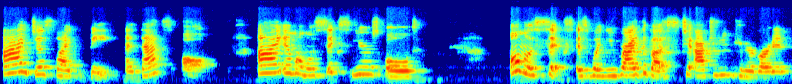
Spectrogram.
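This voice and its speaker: Woman playing an excitable, high-pitched little kindergarten girl. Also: a little slow, lo-fi sound, full character voice. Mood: emphatic, opinionated. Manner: childlike, dramatic, emphatic. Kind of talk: children's chapter book read aloud.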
